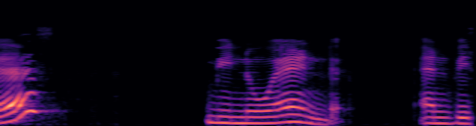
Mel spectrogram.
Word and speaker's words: minuend: here 576 is the bigger number which is called as mino end and we spell it as m i n u e n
